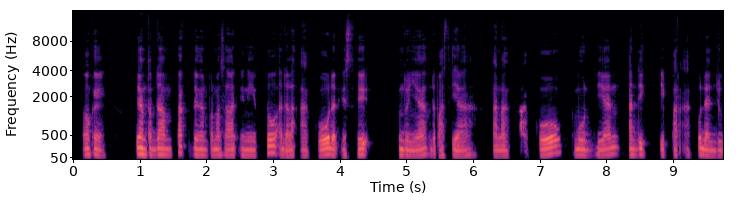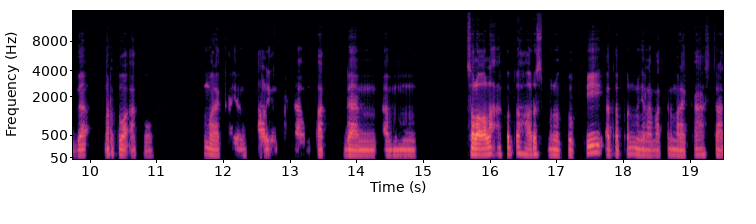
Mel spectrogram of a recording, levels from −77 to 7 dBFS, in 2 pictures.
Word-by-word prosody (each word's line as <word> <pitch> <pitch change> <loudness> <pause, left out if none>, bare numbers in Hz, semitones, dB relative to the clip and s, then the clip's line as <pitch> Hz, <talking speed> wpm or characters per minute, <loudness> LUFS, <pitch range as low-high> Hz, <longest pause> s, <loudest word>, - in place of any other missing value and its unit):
Oke, 100 -4 0 0.5
yang 110 - +9
terdampak 105 +4 +2
dengan 95 -2 +1
permasalahan 95 0 -1
ini 90 -1 -2
itu 130 +7 +1
adalah 90 -3 0
aku 95 +4 +3
dan 100 - +4
istri, 100 +2 -1 0.3
tentunya, 90 +1 0
udah 100 - -5
pasti 90 +1 -1
ya, 90 +3 -3 0.2
anak 85 -1 -1
aku, 110 +7 +2 0.2
kemudian 95 +3 -1 0.2
adik 100 +1 0 0.2
ipar - - -4
aku 110 - -2
dan 90 -2 +2
juga, 90 +2 0 0.2
mertua - - +1
aku. 80 +1 -10 0.7
Mereka 95 -4 0
yang 100 -1 -3 0.2
paling 95 +1 +1
terdampak, 95 - -5 0.3
dan, 90 0 +2
mmm, 90 0 -2 0.7
seolah-olah 105 +2 +9
aku 110 +1 0
tuh 120 - +3
harus 105 0 +1
menutupi 100 +8 +1
ataupun 100 +3 -2
menyelamatkan 90 -3 -2
mereka 90 +3 -1
secara 90 -2 -2
95 Hz, 125 wpm, -26 LUFS, 90-105 Hz, 0.7 s, yang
